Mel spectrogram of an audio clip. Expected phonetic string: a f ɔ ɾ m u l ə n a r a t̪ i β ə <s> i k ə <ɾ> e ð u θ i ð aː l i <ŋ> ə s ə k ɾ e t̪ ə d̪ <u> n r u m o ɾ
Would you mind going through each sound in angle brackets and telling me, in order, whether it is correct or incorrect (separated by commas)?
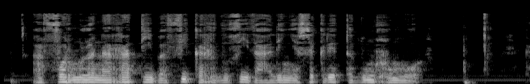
incorrect, incorrect, incorrect, correct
